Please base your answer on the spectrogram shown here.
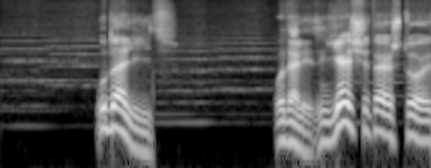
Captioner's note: pause; pause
